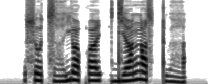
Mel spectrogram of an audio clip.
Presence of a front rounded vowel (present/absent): absent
